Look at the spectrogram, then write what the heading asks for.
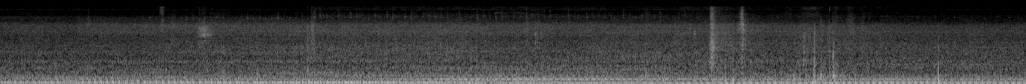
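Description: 2010 Chevy Impala LT's 3.5-litre V6 idling steadily, just under 1,000 rpm: a low, even hum.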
